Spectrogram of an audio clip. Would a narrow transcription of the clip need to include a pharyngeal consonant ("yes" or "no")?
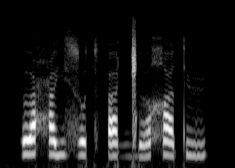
yes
